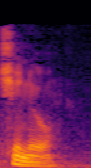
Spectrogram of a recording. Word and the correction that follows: Chinul: Uh, I've been pronouncing it Chinu, uh, and then uh, I found another book uh, about him um, that it spells it uh, with a J instead of a CH. J I N U L. Jinul. So I don't know how it's pronounced, but uh, let's sort of soften that a little bit now. Let's make it uh, Chinul.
